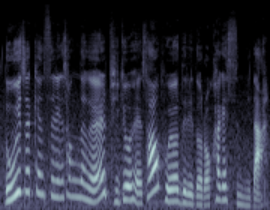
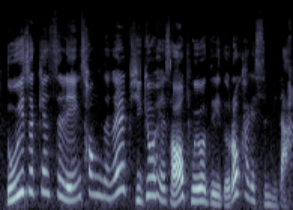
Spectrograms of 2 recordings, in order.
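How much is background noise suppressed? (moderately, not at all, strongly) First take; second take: not at all; strongly. First: Rain and traffic noise are fully audible behind the voice. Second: Background noise is strongly removed; voice may sound muffled. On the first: "현재 모드는 노이즈 캔슬링이 꺼진 상태입니다" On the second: "현재 모드는 노이즈 캔슬링 강한 모드입니다"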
